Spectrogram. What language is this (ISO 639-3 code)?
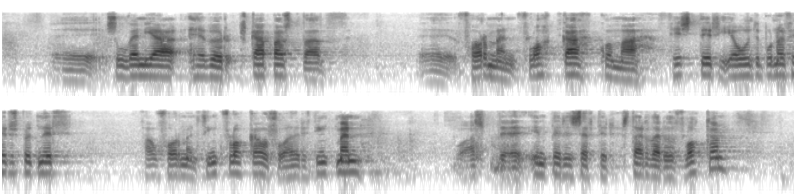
isl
